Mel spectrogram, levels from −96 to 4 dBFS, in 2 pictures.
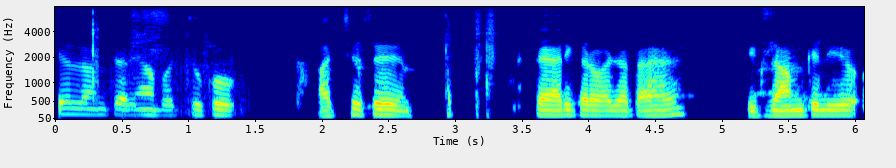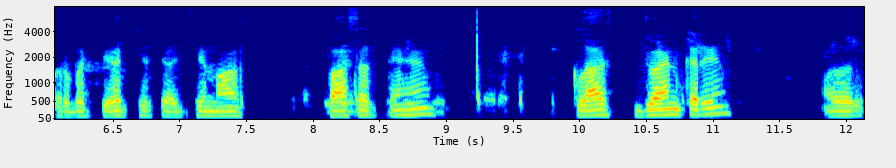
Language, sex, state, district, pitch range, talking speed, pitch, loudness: Hindi, male, Uttar Pradesh, Gorakhpur, 130-150 Hz, 125 wpm, 135 Hz, -34 LUFS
